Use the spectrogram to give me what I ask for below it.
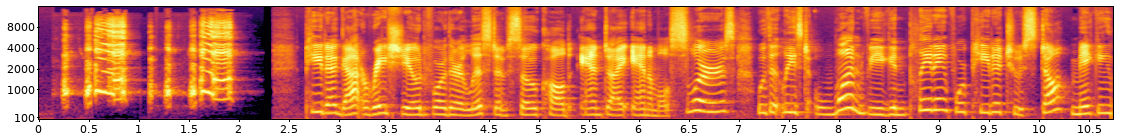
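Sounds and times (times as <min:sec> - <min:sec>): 
chicken clucking and squawking: 0:00.2 - 0:02.2
speech: 0:02.8 - 0:10.7.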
